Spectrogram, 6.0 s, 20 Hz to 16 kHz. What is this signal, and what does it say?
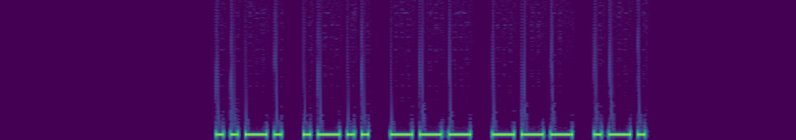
Morse code, heard as a keyed tone, about 22 wpm, 700 Hz. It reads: FLOOR
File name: 5 Letter Words - First 3 Letters Given - 22wpm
